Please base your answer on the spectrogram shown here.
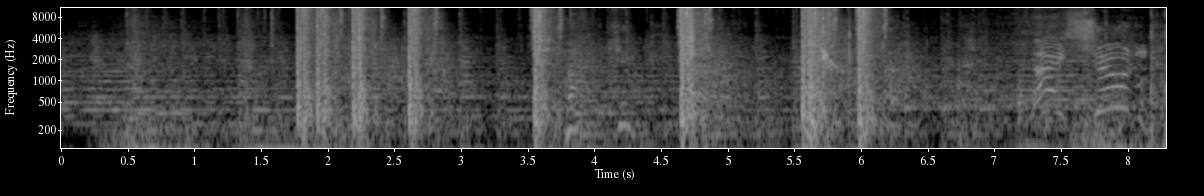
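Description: Gunfire in the video game Uncharted 4: several sharp, loud shots in irregular bursts, with game speech and a short whistling effect near the end.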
